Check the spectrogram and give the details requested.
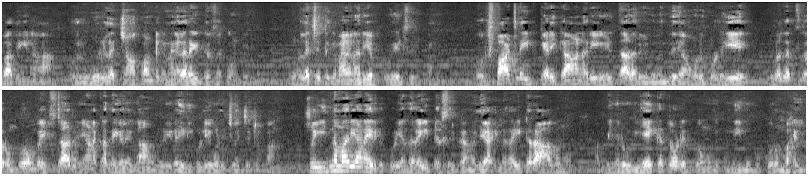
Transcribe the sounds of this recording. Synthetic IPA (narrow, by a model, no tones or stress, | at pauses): paːɾt̪iːŋɡɐnːaː | ɔɾɯɔɾɯlɛt͡ʃːɔ̃ɐkːɐʊɳʈɯkːɯmeːlɐɾɐɪʈːɐɾsɐkːɐʊɳʈɯ | ɔɾɯlɛt͡ʃːɐt̪ːɯkːɯmeːlɐnɐɾɐjɐpoːjeːʈsɪɾɯkːaːŋɡɐ | ɔɾɯspaːɾʈlɐɪʈkɛɽɪkːaːmɐnɪɾɐjɐɛɻɯt̪ːaːlɐɾɣɐɭʋɐnd̪ɯɐʋɐŋɡɐɭɯkːɯɭːɐjeː | ʊlɐɣɐt̪ːɪlɐɾɔmbɐɾɔmbɐɛksʈɾaːɾdɪnɪjaːnɐkɐðɐɪɣɐɭɛlːãːɐʋɐŋɡɐɭɯɽiɖɐɪɾikɯɭːɐjeːɔɭɐt͡ʃːɯʋɐt͡ʃːɪʈːɾɯkːa̰ːŋɡɐ | soːɪnd̪ɐmaːd̪ɾijaːnɐɪɾɯkːɐkːuːɽɪjɐnd̪ɐɾɐɪʈːɐɾsɪɾɯkːaːŋɡɐlːɐjaːʔɪ̰lːɐɾɐɪʈːɐɾaːaːɣɐɳʊ̃ | ɐ̰pːɐɽɪŋɡɪɾɐɔɾɯeːkːɐt̪ːoːɽɐɪɾɯkːɐʋɐŋɡɐɭɯkːɯʋɐnd̪ɯɪnd̪ɐbʊkːɯɾɔmbɐɦɛlt̪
